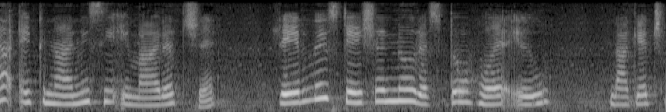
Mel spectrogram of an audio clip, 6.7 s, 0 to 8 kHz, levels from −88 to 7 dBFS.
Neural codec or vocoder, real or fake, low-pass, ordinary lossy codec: codec, 16 kHz, 1.1 kbps, Voila-Tokenizer; fake; 7.2 kHz; none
